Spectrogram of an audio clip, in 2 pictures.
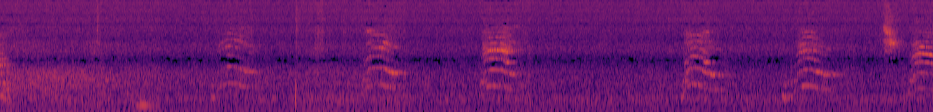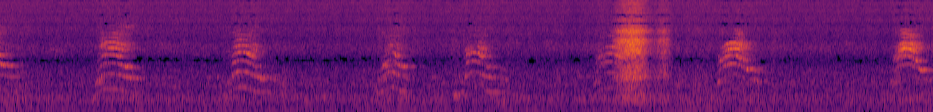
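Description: A Siamese cat gives a long series of insistent, falling meows, one about every second.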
